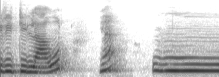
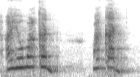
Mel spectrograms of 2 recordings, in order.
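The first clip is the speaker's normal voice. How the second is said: higher coaxing urge; coaxing Paul; 11 semitones higher than usual. Acted. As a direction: coax them to eat. Paul urging them to eat. (Paulus membujuk makan)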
